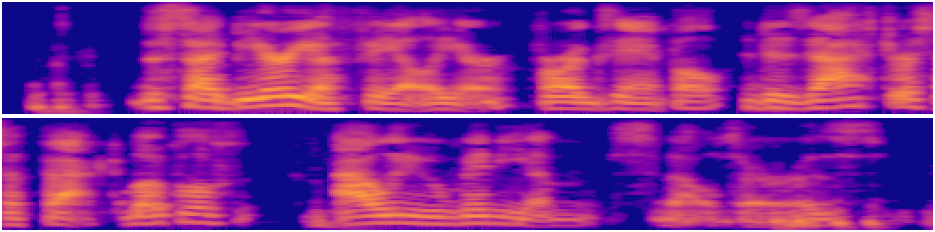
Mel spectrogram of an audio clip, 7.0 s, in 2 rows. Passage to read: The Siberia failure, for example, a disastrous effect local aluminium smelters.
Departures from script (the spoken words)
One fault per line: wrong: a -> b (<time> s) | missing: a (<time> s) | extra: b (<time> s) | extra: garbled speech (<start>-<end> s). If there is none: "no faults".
no faults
